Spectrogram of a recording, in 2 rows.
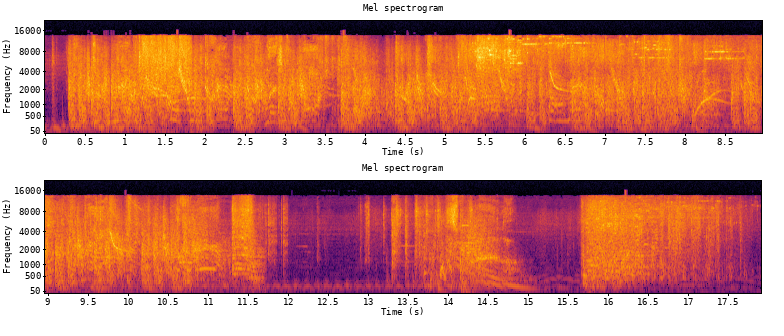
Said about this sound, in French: Je commence à tirer dans 3 secondes.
